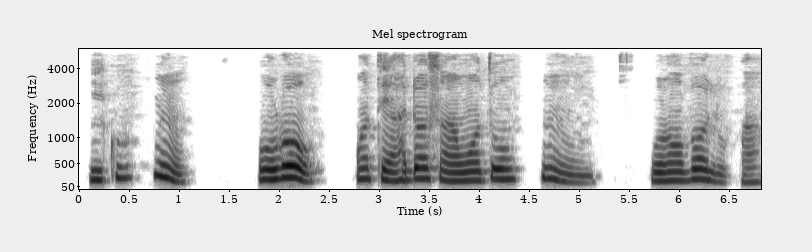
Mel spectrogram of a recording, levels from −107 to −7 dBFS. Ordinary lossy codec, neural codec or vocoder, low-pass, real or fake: none; codec, 16 kHz, 16 kbps, FreqCodec, larger model; 5.4 kHz; fake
